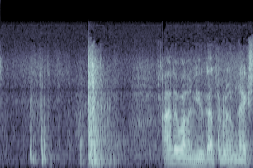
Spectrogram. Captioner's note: door Slams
